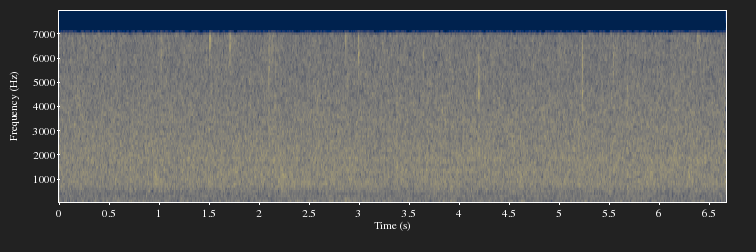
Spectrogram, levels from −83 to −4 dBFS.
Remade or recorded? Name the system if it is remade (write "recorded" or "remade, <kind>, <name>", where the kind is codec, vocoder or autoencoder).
recorded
